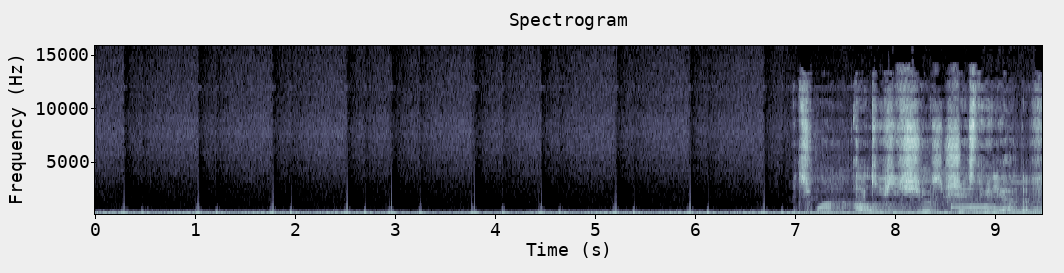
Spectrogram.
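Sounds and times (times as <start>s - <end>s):
human heartbeat: 0.0s - 7.0s
constant low rumble: 0.0s - 9.4s
speech: 7.6s - 9.4s.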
